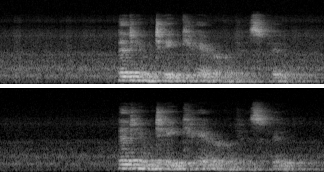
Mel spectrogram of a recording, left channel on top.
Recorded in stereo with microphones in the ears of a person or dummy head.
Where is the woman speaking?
20° left (ahead or behind), 1.3 m.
